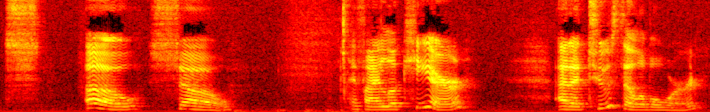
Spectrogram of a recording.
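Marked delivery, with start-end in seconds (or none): 0.1-2.3 "S" as a hiss, long "O", then "so"; sounding out. Shown as a demonstration. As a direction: sound out "S, O, so" with pauses. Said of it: "make its long sound O".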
